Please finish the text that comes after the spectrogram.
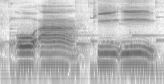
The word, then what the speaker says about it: forte: ครับ คำ ที่ 1 f o r t e อ่าน ว่า forte หมาย ถึง ดัง ครั้ง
